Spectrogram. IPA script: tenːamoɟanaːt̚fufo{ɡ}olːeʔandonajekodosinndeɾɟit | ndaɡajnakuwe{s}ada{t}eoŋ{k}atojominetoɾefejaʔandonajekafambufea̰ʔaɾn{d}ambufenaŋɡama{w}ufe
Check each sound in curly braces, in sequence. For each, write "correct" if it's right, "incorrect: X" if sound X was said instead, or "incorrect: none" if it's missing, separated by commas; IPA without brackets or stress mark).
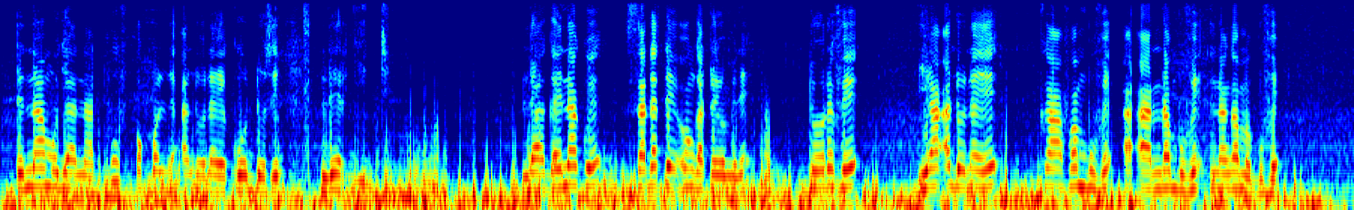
incorrect: k, correct, correct, incorrect: ɡ, correct, incorrect: b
